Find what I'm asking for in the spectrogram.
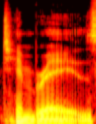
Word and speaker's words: timbre: We have different timbres. – I sound like... – Sweetie, it's pronounced... Timbre.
